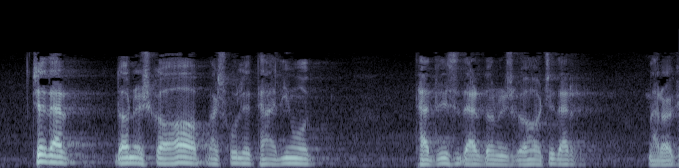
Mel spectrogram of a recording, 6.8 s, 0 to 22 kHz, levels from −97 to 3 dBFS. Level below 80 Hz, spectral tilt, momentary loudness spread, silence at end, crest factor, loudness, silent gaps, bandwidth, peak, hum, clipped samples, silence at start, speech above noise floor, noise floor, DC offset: -64 dBFS; -7.5 dB/octave; 11 LU; 0 s; 22 dB; -29 LUFS; none; 6.4 kHz; -8 dBFS; none; under 0.1%; 0.35 s; 31 dB; -59 dBFS; under 0.1%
